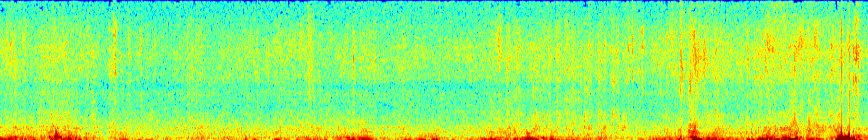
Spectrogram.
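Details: Inside a honey bee hive, a steady droning buzz from many bees, even in loudness with slight rises and dips, rich harmonic layers above the deep hum.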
